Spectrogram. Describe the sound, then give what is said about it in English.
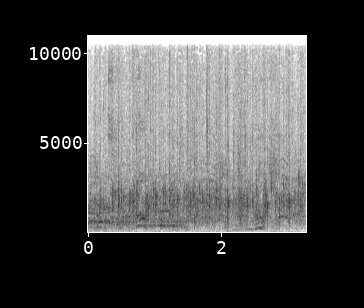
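An audience claps steadily for a few seconds after a mention of a 20th wedding anniversary, a dense, even patter of many hands with some cheering voices mixed into the wash of applause. “It's always nice to get applause for inertia.”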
